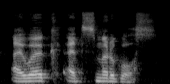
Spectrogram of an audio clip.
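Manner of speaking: strong-sounding put-on Russian accent. Praising a strong-sounding company name, saying it in a russian accent. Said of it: "if you say it with a Russian accent".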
